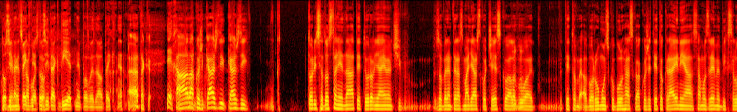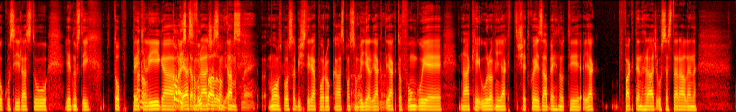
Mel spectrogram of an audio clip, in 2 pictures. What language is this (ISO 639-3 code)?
slk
